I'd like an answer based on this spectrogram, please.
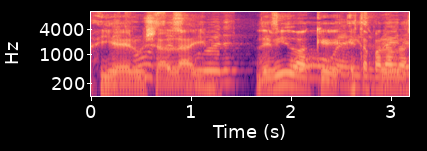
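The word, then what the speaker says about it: ירושלים: Porque deberías pronunciar esta palabra como si hubiera una yud adicional entre lamed y mem, y luego puedes los kamets o muchas veces el pataj. Esa también es una vocal ficticia, va junto con la pronunciación Yerushalayim.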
